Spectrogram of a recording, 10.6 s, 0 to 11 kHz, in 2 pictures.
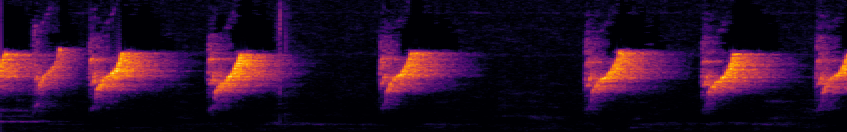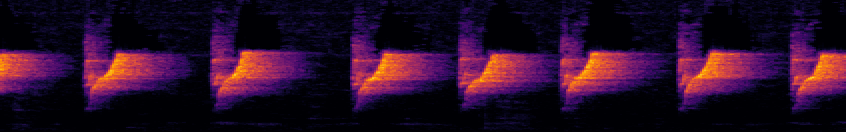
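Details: Olive-backed sunbird, 2021, Thailand: a long run of about fourteen shrill buzzy calls, each rising sharply then levelling, delivered quickly with one short gap near the start of the series.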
